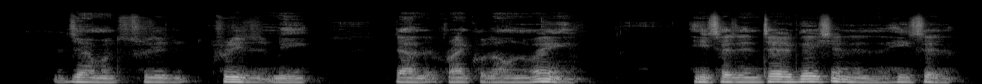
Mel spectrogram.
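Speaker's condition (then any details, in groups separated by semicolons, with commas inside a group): Parkinson's disease; never broken a bone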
